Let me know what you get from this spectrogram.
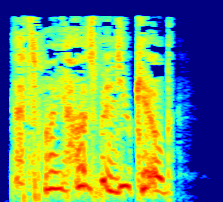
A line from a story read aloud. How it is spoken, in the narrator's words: she gasped back at him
